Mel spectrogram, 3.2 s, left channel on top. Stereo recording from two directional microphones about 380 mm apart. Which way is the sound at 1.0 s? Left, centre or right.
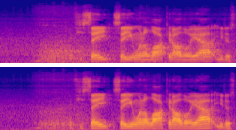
Centre.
